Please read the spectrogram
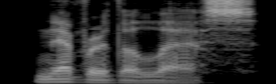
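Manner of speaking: usual speaking voice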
